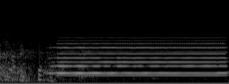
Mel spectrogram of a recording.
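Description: Doorbell ringing: one steady, unchanging multi-tone ring that starts about half a second in and holds for nearly two seconds.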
